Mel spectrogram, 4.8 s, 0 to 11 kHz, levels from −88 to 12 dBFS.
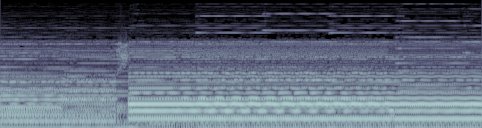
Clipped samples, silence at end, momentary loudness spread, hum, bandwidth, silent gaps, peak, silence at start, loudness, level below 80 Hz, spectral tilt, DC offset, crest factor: under 0.1%; 0 s; 6 LU; none; 8.4 kHz; none; -2 dBFS; 0 s; -14 LUFS; -34 dBFS; -7 dB/octave; 3%; 10 dB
